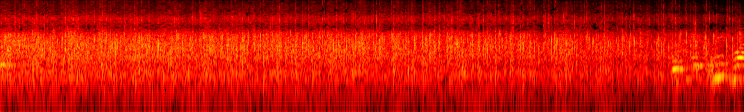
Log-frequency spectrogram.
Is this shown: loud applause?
yes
